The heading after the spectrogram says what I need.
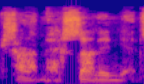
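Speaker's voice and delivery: dad hushing. Retold or imitated. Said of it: "He's like".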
